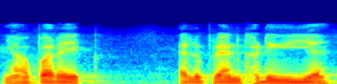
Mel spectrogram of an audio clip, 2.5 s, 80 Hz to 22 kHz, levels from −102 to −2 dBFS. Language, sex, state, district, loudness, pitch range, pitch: Hindi, male, Uttar Pradesh, Shamli, -18 LUFS, 100-105 Hz, 105 Hz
